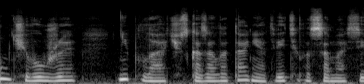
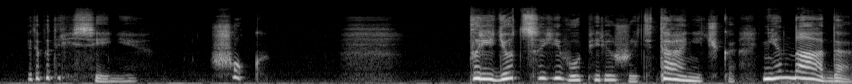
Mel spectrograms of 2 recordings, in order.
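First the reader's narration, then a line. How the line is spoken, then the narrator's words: Pleading. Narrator (Russian): снова взмолился Женя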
